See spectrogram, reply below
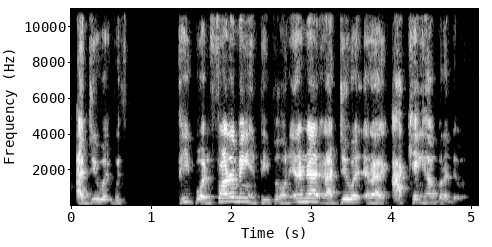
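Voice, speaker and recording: A woman hosts a casual group livestream chat, talking fast in a voice on the low side. She's effusive and affectionate, using terms of endearment, yet blunt, with some swearing.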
